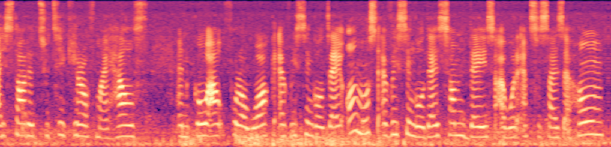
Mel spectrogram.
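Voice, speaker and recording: A loud woman with a high pitch talks at a moderate pace with fairly even intonation while noticeable background noise runs underneath. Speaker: self-help vlogger. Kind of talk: personal vlog monologue. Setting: outdoors. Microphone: no microphone.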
